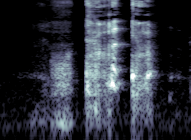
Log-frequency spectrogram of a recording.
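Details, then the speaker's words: A recovering infant girl gives two sharp, forceful coughs in quick succession after a soft breath in. The cough is described as powerful and she is said to be getting better. "it's a powerful cough mhm she's really getting better"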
